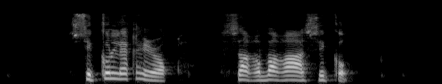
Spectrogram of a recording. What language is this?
Inupiaq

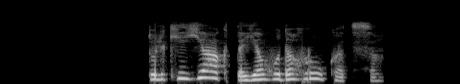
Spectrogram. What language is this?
Belarusian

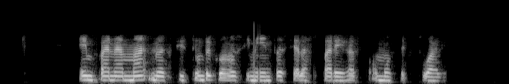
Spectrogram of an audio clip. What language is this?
Spanish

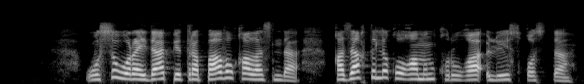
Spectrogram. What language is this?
Kazakh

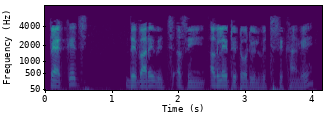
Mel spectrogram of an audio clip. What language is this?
Punjabi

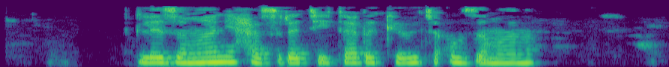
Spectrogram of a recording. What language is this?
Central Kurdish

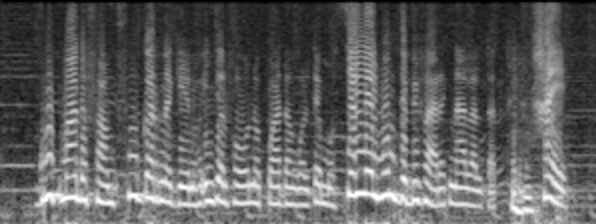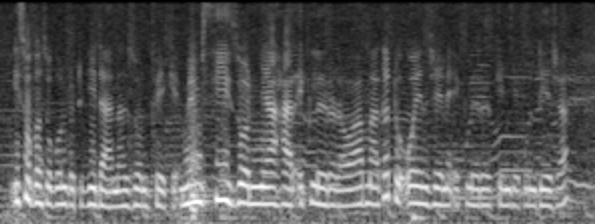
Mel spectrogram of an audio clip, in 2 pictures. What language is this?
Serer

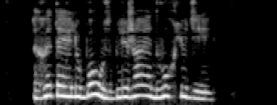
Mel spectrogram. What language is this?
Belarusian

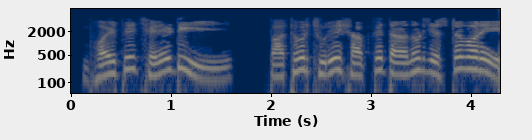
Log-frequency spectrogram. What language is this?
Bangla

